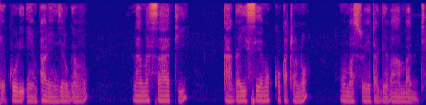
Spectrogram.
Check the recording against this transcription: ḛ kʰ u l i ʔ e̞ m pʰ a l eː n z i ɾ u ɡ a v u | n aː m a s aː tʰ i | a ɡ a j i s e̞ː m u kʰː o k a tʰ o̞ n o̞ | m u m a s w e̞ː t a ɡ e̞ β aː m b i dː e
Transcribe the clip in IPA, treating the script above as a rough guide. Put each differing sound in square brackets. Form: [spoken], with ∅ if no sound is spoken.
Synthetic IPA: ḛ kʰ u l i ʔ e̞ m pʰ a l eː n z i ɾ u ɡ a v u | n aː m a s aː tʰ i | a ɡ a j i s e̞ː m u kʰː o k a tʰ o̞ n o̞ | m u m a s w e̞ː t a ɡ e̞ β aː m b [a] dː e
